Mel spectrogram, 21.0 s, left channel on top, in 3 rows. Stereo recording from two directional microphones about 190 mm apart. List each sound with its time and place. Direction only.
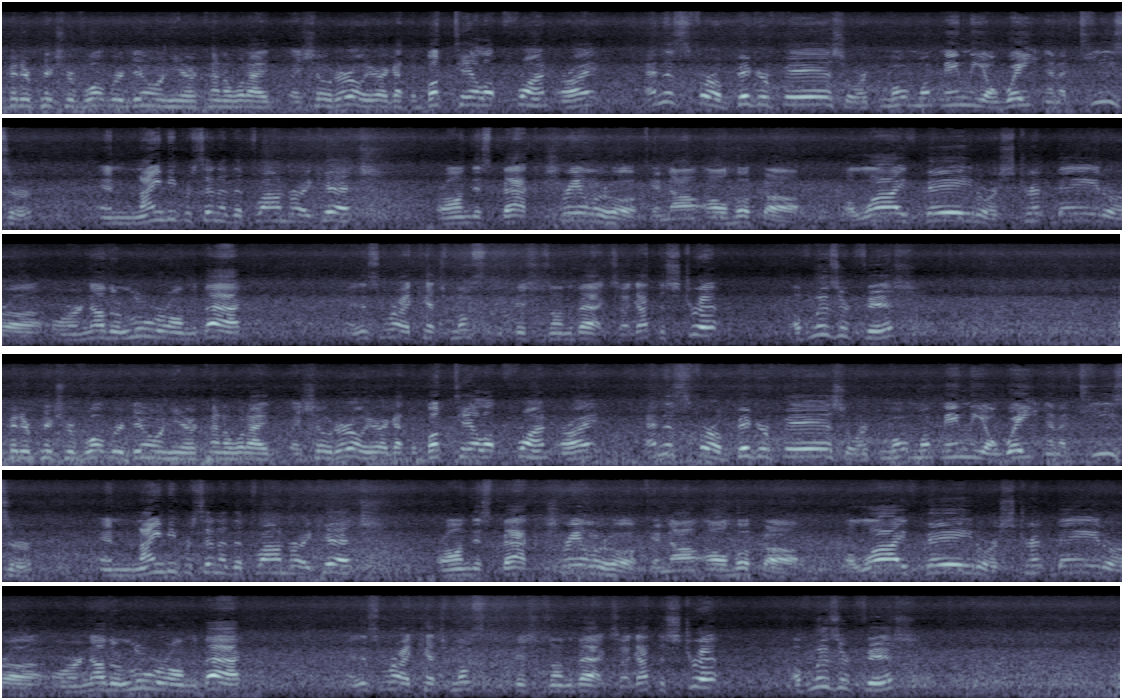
0.0 s speech: 5° right (ahead or behind)
17.6 s speech: centre (ahead or behind)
